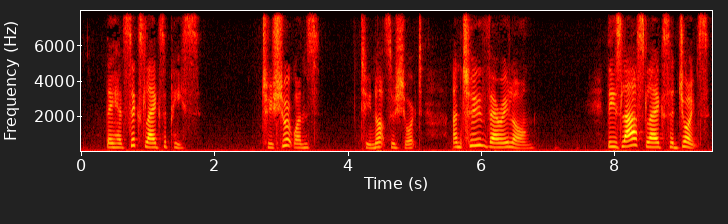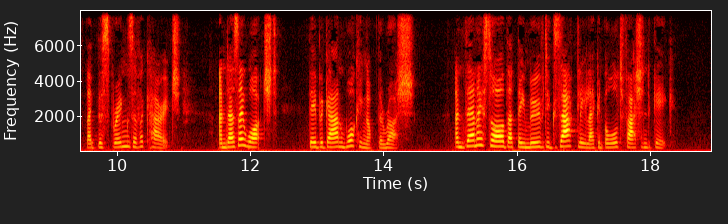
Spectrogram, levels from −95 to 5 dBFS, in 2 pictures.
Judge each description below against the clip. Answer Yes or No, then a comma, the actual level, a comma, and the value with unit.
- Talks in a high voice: Yes, very high, 250 Hz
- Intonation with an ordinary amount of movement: Yes, average, 3.1 semitones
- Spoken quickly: No, average, 160 wpm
